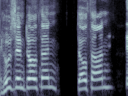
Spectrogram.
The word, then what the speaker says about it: Dothan: And he would like the dot put in Dothan, Alabama.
